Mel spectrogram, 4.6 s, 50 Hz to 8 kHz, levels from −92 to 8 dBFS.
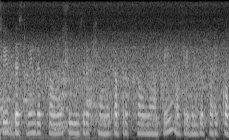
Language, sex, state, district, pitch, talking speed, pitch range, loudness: Hindi, female, Punjab, Pathankot, 200 Hz, 245 wpm, 195-200 Hz, -21 LUFS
